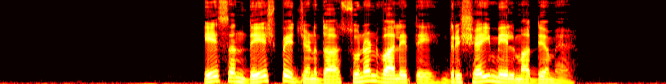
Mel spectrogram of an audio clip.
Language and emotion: Punjabi, neutral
